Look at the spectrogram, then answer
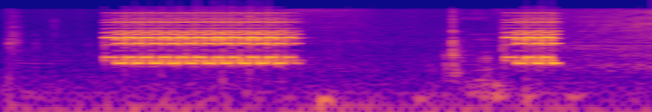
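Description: A landline telephone rings twice on a Korean stock-market phone-in show, a steady electronic trill lasting about a second, a pause, then a shorter second burst, close and loud.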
